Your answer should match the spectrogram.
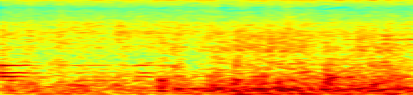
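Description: Steam train moving along a station platform: a steady rail noise with no distinct tones.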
